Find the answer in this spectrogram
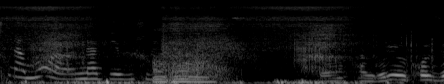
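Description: Women's voices talking over a hissing rustle of wheat grain being shovelled and tossed onto a heap for winnowing.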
